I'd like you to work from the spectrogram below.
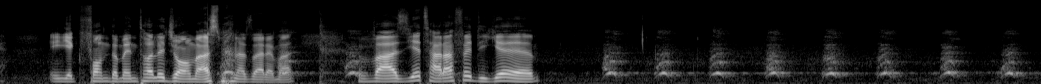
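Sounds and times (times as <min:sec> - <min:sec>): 
speech: 0:00.5 - 0:05.5
dog barking sharply: 0:02.2 - 0:03.7, 0:06.0 - 0:10.4.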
